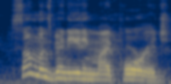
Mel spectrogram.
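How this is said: It is roared in a loud, deep voice.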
